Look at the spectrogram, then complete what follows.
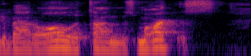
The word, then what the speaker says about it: Marcos: even call Marcos like he's like a Jewish guy, Marcus. Marcos, Marcos, not like Neiman Marcus.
